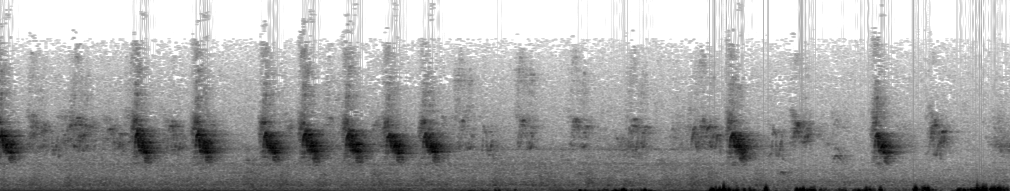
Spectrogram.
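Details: Male house sparrow calling from a roof beside his nest in Hull, UK: a steady series of chirps, about two per second, then lower rustling and knocking sounds in the second half.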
